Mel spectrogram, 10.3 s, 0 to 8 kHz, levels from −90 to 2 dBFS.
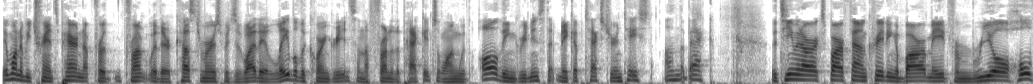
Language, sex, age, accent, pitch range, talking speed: English, male, 30-49, American, 105-155 Hz, 295 wpm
